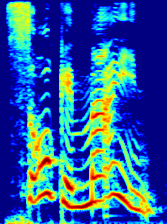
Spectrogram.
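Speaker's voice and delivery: a little fairy furious at the thief; indignant cry. Acted. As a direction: stretch it out in childish fury. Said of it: "ist verrückt worden".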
